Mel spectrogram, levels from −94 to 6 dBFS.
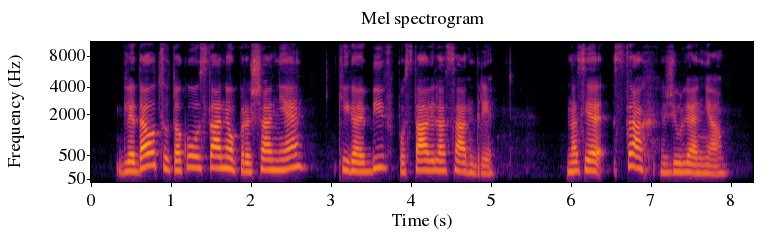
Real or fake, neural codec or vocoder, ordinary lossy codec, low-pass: fake; vocoder, 22.05 kHz, 80 mel bands, HiFi-GAN; none; none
